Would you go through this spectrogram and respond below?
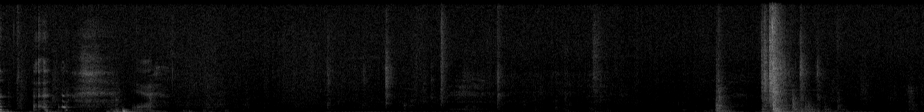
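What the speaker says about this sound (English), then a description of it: "Let me close the door behind me so I don't hear all sorts of noises." A door pulled shut in a quiet room, a few soft bumps and clicks building to one firm, close thud near the end, with a faint low hum between.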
